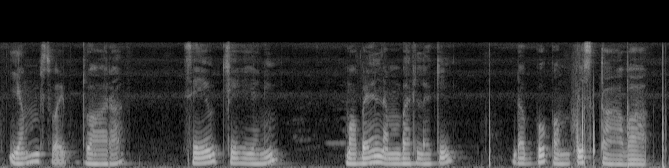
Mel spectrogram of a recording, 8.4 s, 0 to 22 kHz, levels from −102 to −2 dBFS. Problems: low volume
